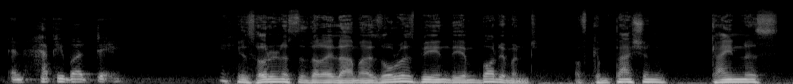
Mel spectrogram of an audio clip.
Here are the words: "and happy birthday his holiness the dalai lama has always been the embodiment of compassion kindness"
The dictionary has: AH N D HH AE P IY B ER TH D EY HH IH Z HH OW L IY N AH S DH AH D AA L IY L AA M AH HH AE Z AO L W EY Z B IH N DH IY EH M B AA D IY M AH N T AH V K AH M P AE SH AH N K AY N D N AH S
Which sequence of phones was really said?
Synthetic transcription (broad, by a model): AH N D HH AE P IY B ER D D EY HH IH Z HH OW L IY N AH S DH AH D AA IH L AA M AH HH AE Z AO L W EY Z B IH N DH IY EH M B AA D IY M AH N T AH V K AH M P AE SH AH N K AY N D N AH S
